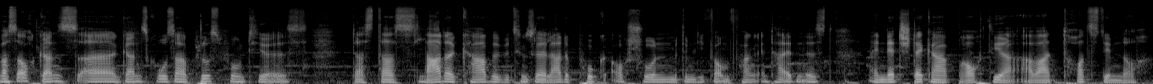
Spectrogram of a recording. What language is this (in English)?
German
